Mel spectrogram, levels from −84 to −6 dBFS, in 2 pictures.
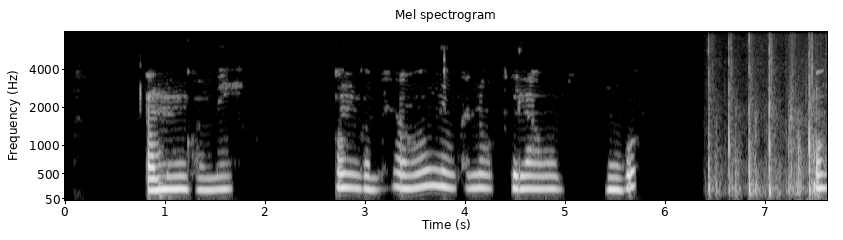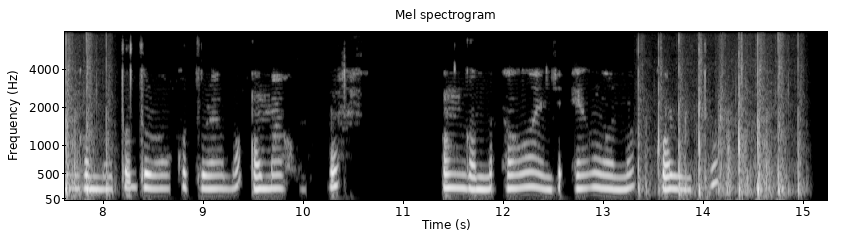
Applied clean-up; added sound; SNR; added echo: none; Run; 5 dB; none.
